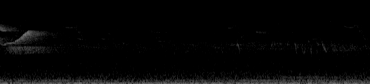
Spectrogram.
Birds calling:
Apapane (Himatione sanguinea)
Omao (Myadestes obscurus)
Iiwi (Drepanis coccinea)
Warbling White-eye (Zosterops japonicus)

